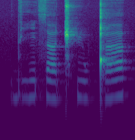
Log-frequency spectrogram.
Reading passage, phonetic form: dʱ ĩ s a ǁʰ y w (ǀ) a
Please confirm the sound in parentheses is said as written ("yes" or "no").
no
